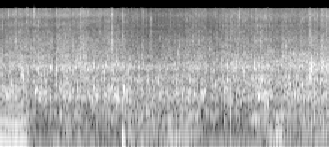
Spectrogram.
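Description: Water pouring steadily from an outlet pipe in a concrete spring wall and splashing onto the wet ground below.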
